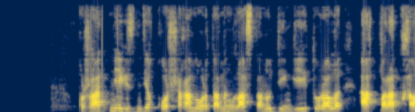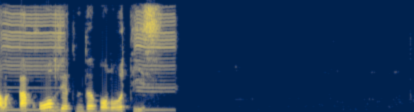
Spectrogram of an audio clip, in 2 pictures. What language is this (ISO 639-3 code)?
kaz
